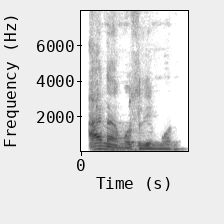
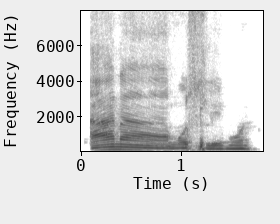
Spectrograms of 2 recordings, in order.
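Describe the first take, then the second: First: The vowel of the first word is kept short. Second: The vowel of the first word is drawn out long. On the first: The speaker calls it right. "disambung dengan muslimun setelahnya" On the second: The speaker calls it wrong. "engkau jangan mengatakan ana muslimun"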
